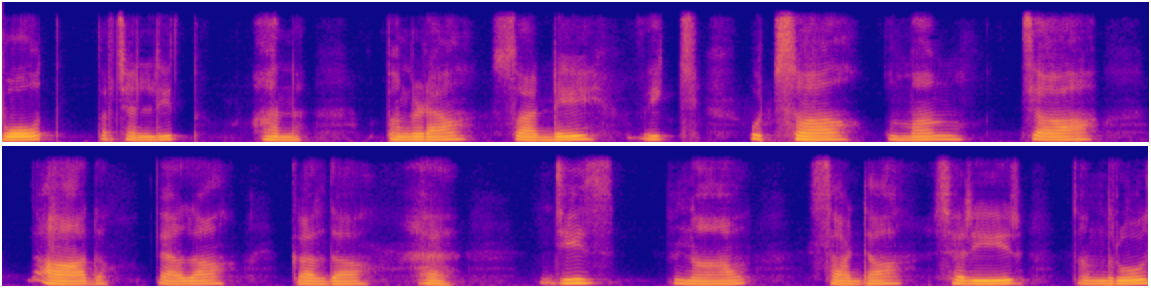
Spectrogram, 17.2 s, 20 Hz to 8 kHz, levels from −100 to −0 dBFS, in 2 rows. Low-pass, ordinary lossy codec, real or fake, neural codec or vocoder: 7.2 kHz; none; fake; codec, 24 kHz, 0.9 kbps, WavTokenizer, small release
